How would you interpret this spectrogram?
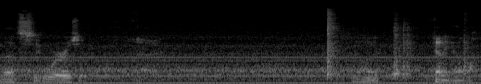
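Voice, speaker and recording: A man's voice: on the low side, fairly even intonation, slow, creaky, heavy background noise. A man giving a casual, unscripted hands-on demonstration as a hobbyist reviewer, thinking aloud as he goes.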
